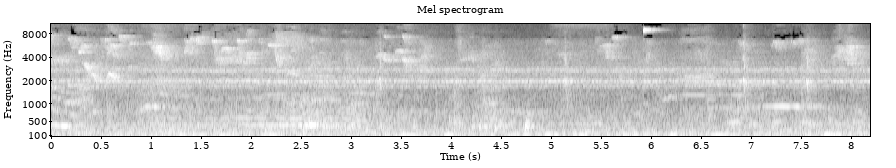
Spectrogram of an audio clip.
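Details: A European goldfinch sings a fast, tinkling stream of high twitters and trills over a steady background hum and low rumble.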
